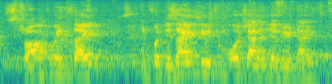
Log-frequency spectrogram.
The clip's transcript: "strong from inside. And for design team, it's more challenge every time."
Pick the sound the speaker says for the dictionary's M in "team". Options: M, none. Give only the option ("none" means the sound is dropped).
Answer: none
